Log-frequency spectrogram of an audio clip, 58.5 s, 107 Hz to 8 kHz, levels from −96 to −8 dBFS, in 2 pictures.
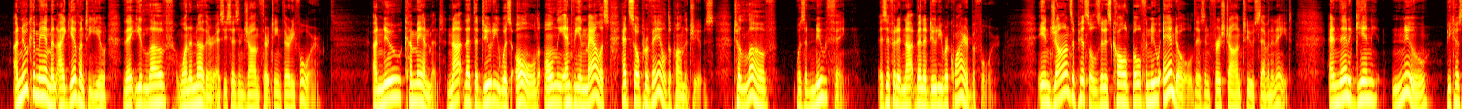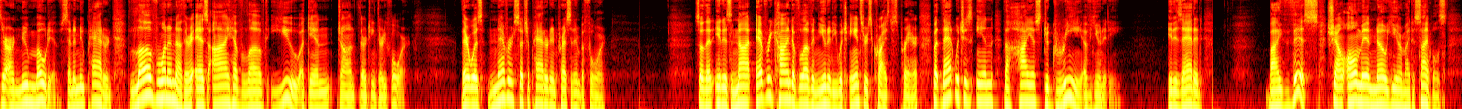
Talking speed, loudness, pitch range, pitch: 150 wpm, -21 LUFS, 105-140 Hz, 125 Hz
